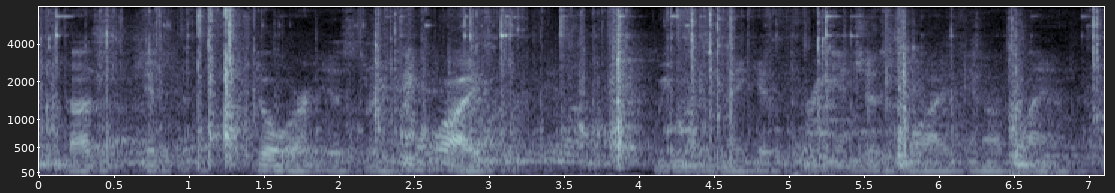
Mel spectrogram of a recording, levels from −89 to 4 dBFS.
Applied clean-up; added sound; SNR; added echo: none; Keys jangling; -4 dB; reverberation time 2.0 s.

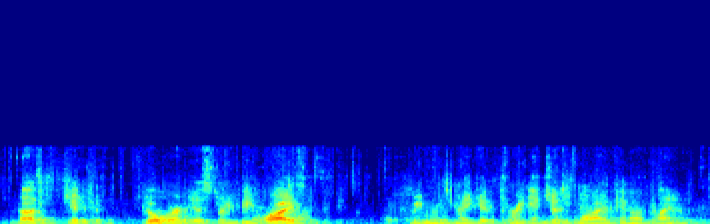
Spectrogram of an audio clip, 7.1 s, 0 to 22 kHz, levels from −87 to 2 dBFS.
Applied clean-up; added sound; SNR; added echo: neural separator model SepFormer DNS4.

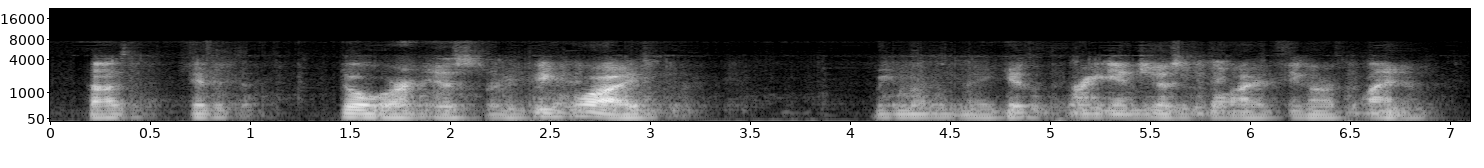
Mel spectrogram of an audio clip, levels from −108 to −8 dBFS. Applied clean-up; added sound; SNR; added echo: neural mask model DeepFilterNet 3.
